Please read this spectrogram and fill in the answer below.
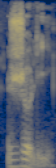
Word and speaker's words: jolie: you can see that you put this but then you don't pronounce it okay so it's Jolie so basically the two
